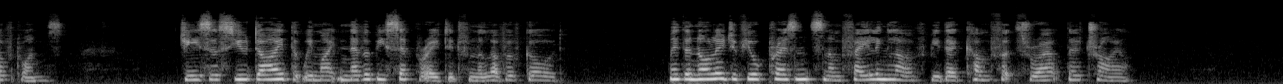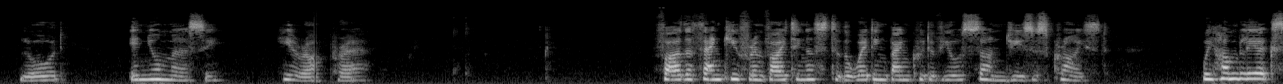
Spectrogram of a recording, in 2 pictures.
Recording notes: Our 10.30am morning service, which was live-streamed from church.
